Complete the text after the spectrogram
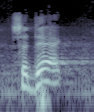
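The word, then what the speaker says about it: tzedek (צדק): The Hebrew word is T-Z-E-D-E-K. It's pronounced tzedek.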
